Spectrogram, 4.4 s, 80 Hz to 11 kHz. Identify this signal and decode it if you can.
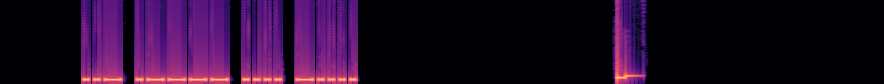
Morse code, heard as a keyed tone, about 42 wpm, 700 Hz. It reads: U1H6
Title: Four Challenging Letter-Number Combinations 45wpm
